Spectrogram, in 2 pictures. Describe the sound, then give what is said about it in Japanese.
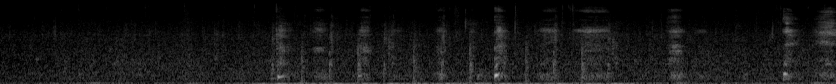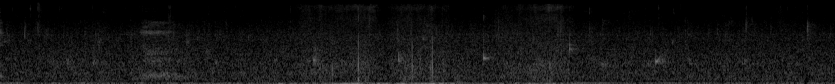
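Steady heavy rain from a sudden downpour hisses continuously, with scattered louder drops spattering on a hard surface. No one speaks. “急な大雨だったので私も傘を持っていなくて、お互い結構びしょびしょになっちゃいましたね。”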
